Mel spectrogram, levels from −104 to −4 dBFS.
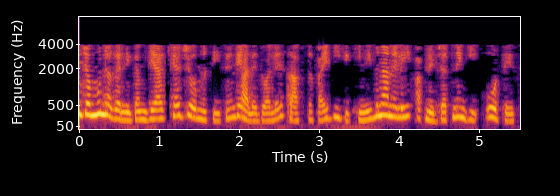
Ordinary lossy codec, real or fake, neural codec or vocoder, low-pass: AAC, 16 kbps; real; none; 7.2 kHz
